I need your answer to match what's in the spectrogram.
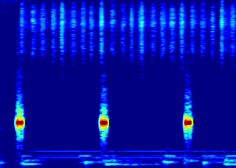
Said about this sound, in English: So this time, no pausing. We'll hear some beeps and then the questions will start, so make sure you're ready. Here we go.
